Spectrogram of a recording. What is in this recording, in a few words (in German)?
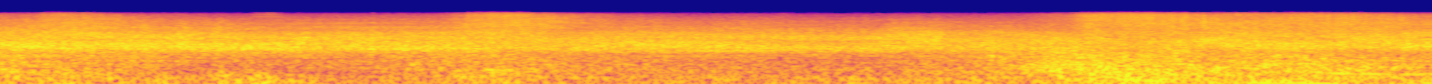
autobahn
